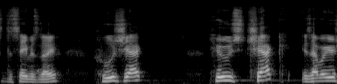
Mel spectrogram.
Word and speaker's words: Juszczyk: Juszczyk? Is that what you're saying? It's like, it's got to be more of a ch sound. Juszczyk.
